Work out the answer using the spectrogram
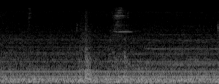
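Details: Fuel pump deadhead test with the return line removed and blocked and the pump jumped, reaching about 80-85 psi: steady low electric hum with no surging or squeal; pump is good, the fault is a stuck-open fuel pressure regulator.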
